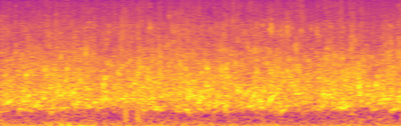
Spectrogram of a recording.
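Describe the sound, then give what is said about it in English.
A river a couple of metres wide and about knee-deep, on a hike to the Tears of MacDonald waterfall, flows steadily, a continuous soft rushing and babbling of water that holds an even level throughout, with no voices or other sounds breaking in. “I can't see the waterfall from up here though, just a mumbling river and a path continuing on the other side.”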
